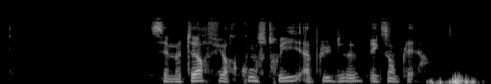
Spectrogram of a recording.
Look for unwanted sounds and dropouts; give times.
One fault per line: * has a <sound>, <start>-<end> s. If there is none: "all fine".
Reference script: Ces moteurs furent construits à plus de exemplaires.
all fine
